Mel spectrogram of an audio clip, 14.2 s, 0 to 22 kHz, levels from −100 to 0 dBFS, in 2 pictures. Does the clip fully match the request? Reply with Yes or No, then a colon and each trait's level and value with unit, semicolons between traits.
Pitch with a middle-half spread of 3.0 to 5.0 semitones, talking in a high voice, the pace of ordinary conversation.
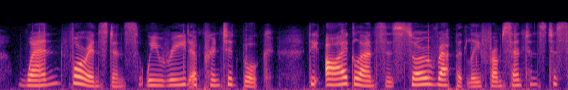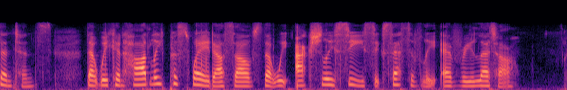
No: average, 4.1 semitones; high, 230 Hz; slow, 125 wpm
